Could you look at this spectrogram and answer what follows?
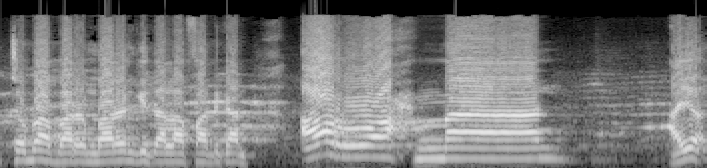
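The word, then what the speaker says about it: الرحمن: kanahman gitu kan Iya Berhubung ada lam yang sukun lam mati yang bertemu dengan RO di mana RO itu adalah salah satu daripada huruf Syamsiah maka bacanya harus dile lebur seolah-olah Alif lamnya Hil hilang hilang Coba bareng-bareng kita lafazkan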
